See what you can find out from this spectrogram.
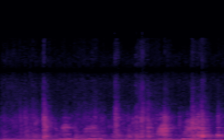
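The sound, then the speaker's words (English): A toy duck quacks repeatedly, a string of nasal, buzzy quacks in quick uneven succession, fairly loud over a faint room hiss, with no one speaking. “Want to look at this duck? Look at this duck?”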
